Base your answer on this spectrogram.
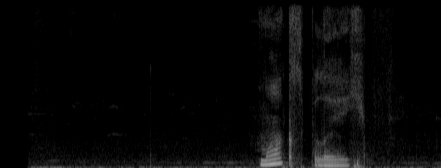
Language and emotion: Russian, sad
